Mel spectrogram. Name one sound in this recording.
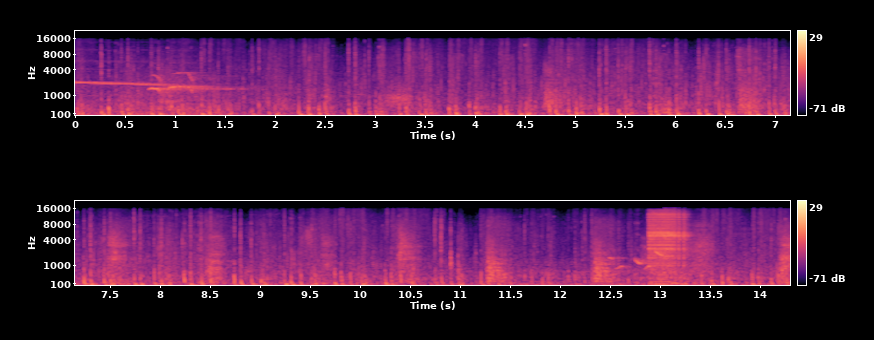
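Horse hooves pound steadily on soft ground at a gallop.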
